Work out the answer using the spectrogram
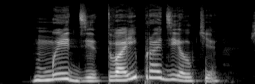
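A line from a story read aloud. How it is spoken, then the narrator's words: Giggling. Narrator (Russian): хихикнула я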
